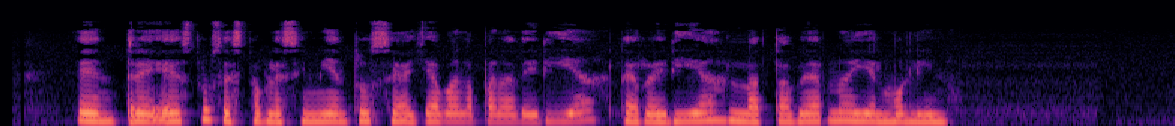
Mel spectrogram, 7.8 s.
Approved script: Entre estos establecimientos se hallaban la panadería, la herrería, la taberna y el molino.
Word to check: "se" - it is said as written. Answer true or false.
true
